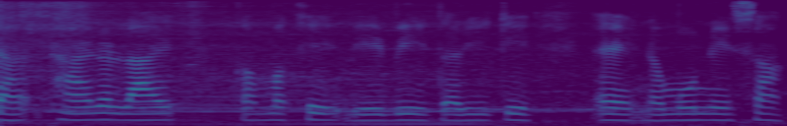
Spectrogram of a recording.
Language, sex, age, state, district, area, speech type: Sindhi, female, 45-60, Gujarat, Junagadh, rural, spontaneous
